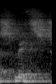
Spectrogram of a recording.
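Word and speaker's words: Smyths: I picked them up from a Smith's Toys, which if you're not in the UK, it's like Toys R Us, but owned by a different company, and it's spelled S-M-Y-T-H-S, Smiths.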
